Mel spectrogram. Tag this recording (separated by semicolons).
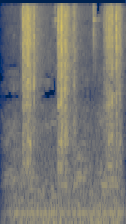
cash; cash-register; change; coho; money; stanford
